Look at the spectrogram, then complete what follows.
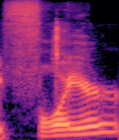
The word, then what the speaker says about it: foyer: pulling the crowd here it do you say foyer or foil a oh yeah ah my trash a safe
